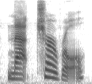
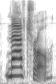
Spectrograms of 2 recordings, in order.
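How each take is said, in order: First: All three syllables are fully pronounced. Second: The middle vowel is dropped, giving two syllables.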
